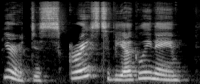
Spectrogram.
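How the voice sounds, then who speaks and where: A woman's voice: a little high, animated, moderate pace. A woman voicing a scornful, bossy ugly mother in a children's storybook, haughty and scolding.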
